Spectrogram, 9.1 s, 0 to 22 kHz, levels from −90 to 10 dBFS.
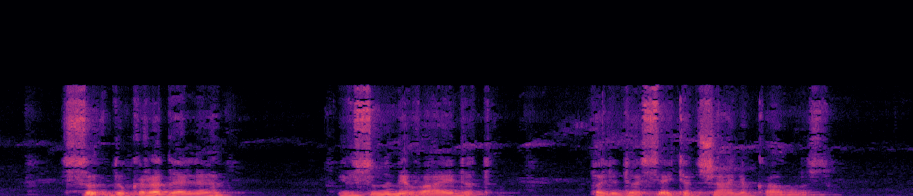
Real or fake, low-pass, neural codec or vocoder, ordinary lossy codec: real; 19.8 kHz; none; AAC, 32 kbps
